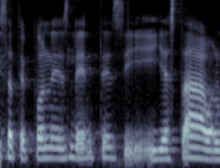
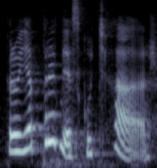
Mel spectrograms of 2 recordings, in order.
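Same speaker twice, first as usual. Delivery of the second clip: put-on higher, childlike scolding; little son's voice; 7 semitones higher than usual. Mother imitating her son telling her to learn to listen, higher childlike voice. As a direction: mimic a small boy telling mom off.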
